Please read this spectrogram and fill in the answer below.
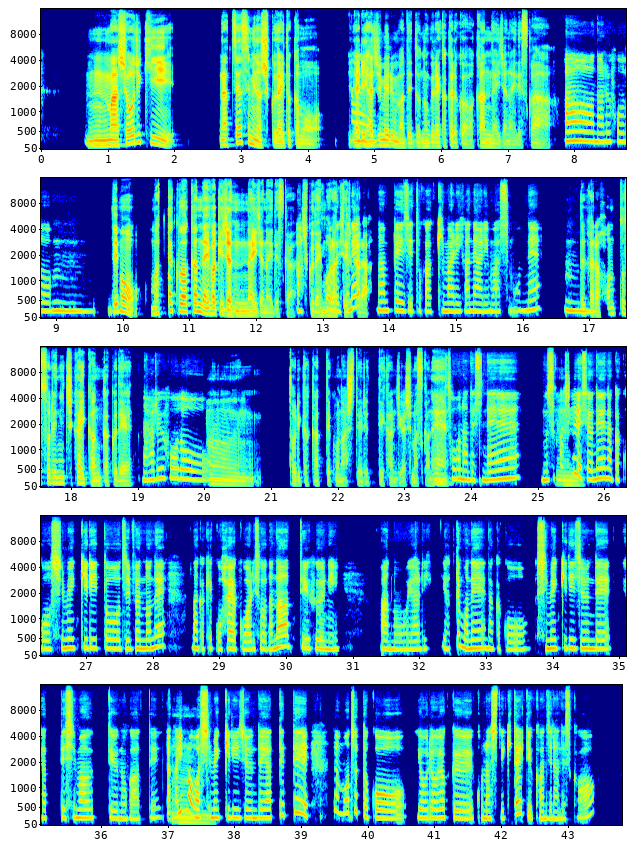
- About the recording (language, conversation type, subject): Japanese, advice, 複数のプロジェクトを抱えていて、どれにも集中できないのですが、どうすればいいですか？
- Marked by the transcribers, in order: tapping; other background noise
